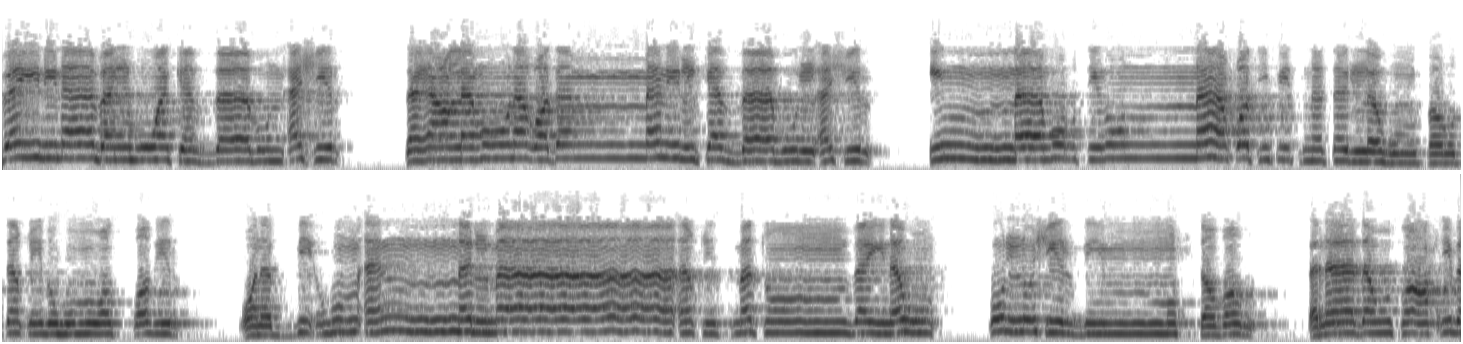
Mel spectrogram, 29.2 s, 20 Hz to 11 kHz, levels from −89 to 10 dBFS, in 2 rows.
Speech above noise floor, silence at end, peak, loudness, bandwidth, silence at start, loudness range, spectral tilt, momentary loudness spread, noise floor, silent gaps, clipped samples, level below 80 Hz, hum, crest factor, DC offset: 52 dB; 0 s; -2 dBFS; -15 LUFS; 5.8 kHz; 0 s; 4 LU; -7.5 dB/octave; 10 LU; -67 dBFS; none; under 0.1%; -64 dBFS; none; 14 dB; under 0.1%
